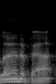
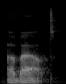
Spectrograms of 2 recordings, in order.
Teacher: the pronunciation of the preposition about is using the neutral form, the schwa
